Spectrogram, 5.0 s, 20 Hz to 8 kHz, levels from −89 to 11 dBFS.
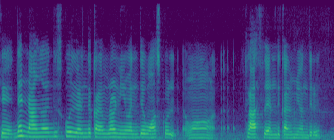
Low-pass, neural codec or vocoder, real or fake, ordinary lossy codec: none; none; real; none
